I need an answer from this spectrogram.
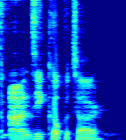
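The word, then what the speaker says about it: Anže Kopitar: Then it's Anzi Kopitar, if I'm saying that right.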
